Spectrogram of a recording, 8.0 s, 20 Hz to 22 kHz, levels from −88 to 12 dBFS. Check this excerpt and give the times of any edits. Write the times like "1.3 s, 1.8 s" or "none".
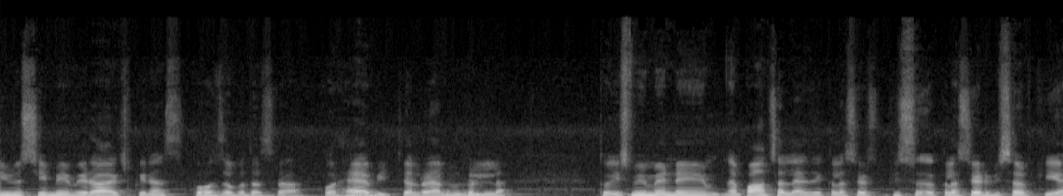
none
